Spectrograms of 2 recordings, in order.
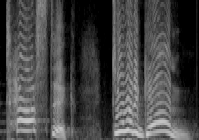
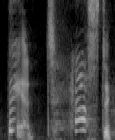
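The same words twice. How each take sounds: First: High, loud cheer; excited shout. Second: High, drawn-out word of praise; admiring. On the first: Princess goads dragon to fly again, shouting. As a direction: shout it with mock delight, egging them on. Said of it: "Elizabeth shouted". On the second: Princess flatters dragon after his fire, admiring. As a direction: flatter with slow, high wonder. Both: A narrator's reading.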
